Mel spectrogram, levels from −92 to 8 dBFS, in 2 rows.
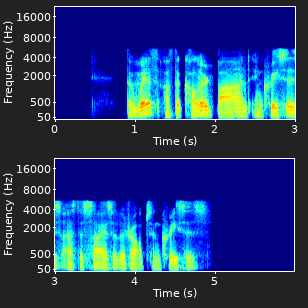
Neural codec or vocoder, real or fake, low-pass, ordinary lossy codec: codec, 24 kHz, 0.9 kbps, WavTokenizer, medium speech release version 2; fake; 5.4 kHz; AAC, 24 kbps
